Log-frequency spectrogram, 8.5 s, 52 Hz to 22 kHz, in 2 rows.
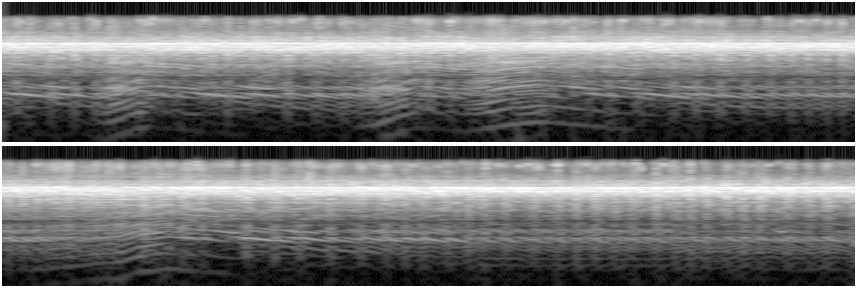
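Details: Jawa 50 type 05 moped, 1966 two-stroke engine, very first start after 20-year storage, rebuild and assembly, no cold break-in, original contact-breaker ignition and never-replaced coil; high buzzy running at fast rev with slight pitch wavering, even: normal running.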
